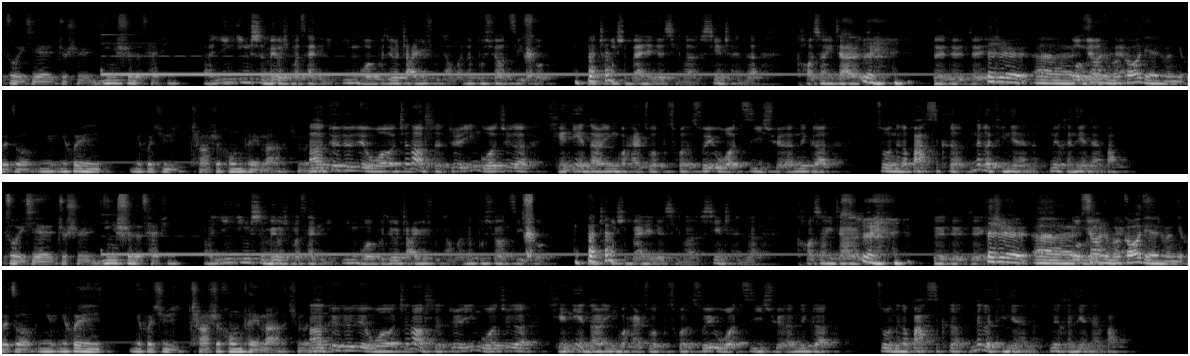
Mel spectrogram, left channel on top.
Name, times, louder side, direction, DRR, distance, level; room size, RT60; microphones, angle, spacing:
voice 1, 0.0-1.8 5.2-5.4 5.7-6.2 8.6-9.1 9.8-15.1, right 3 dB, 35° right, 0.7 m, -28 dB
sound 1, 1.0-14.1, left 4 dB, 55° left, 0.9 m, -39 dB
voice 2, 2.0-5.4 5.8-8.7 9.3-9.9 10.7-11.3 14.9-20.2 20.6-23.0, equal, 15° left, 2.0 m, -33 dB
13.5 x 8.9 x 6.7 m
head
